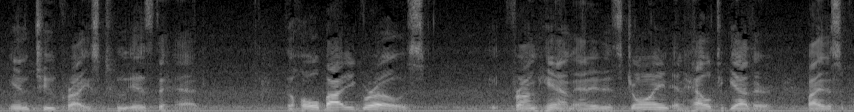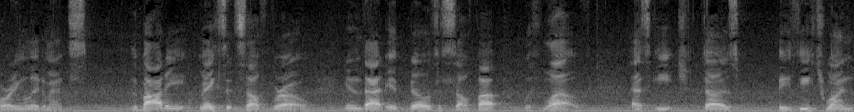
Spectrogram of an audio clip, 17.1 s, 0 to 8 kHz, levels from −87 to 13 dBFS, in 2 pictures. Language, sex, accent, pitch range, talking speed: English, male, American, 115-125 Hz, 150 wpm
